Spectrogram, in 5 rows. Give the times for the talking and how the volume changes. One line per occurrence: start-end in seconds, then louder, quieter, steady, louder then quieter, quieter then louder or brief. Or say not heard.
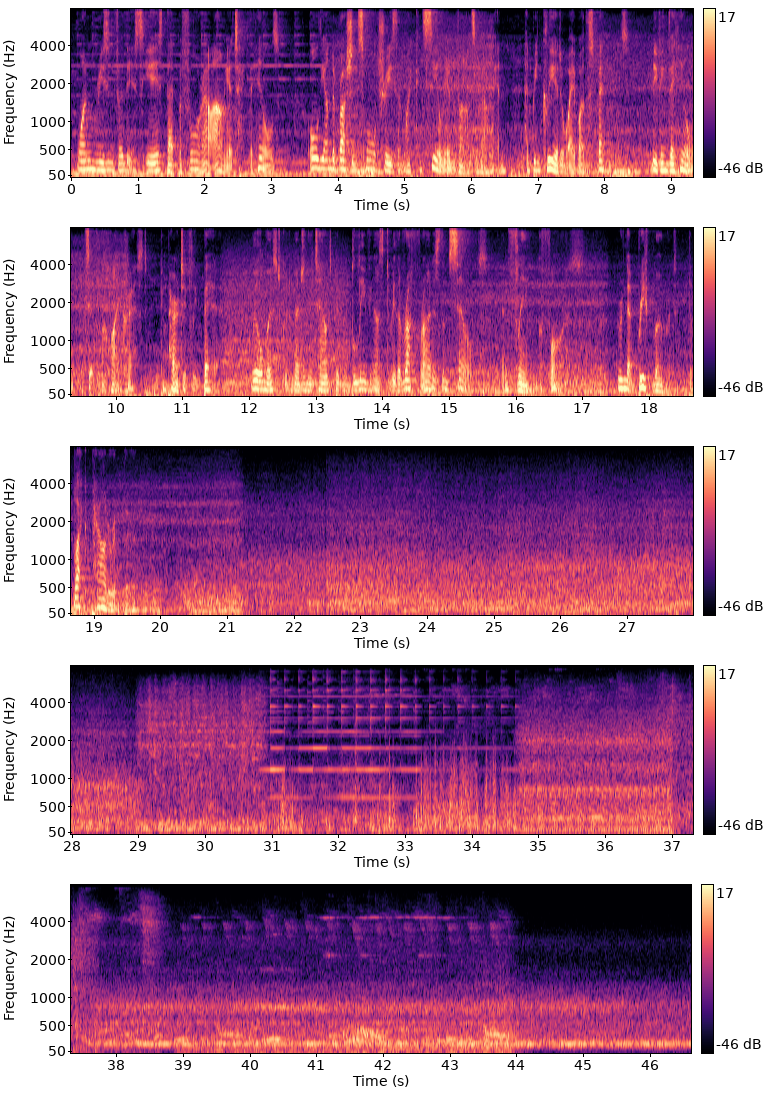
0.1-19.6 steady.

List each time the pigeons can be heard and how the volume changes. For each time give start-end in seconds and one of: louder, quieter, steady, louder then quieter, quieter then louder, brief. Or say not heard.
33.2-44.0 louder.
